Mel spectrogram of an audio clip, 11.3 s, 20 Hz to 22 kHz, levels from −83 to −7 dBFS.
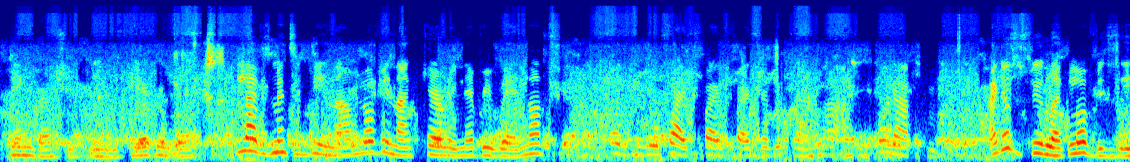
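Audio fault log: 0.0–2.1 s, 2.58–5.69 s, 6.39–9.4 s, 9.82–11.3 s: speech suppressed in double talk. The speech repeatedly dips, thins and breaks up. The drops range from about 5 dB at first to about 20 dB later. The likely cause is an echo canceller ducking the talker while the far side spoke.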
